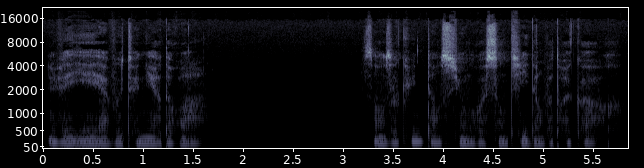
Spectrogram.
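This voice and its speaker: Whispery, slow woman guiding meditation. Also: low-pitched, flat delivery. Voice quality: breathy, whispery, husky. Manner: soft, soothing, unhurried instruction with long pauses. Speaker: meditation guide. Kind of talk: guided yoga nidra meditation.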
